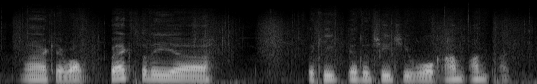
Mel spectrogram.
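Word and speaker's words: Qiqi: Okay, well, back to the Chi-Chi walk. Do I just call it Kiki, or do I stick with the actual way to pronounce it? It's the Chinese way, I think.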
